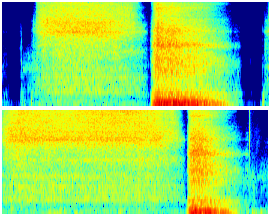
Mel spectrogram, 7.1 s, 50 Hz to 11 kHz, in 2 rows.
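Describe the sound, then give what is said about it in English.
Breathing through an O2 trainer breathing device: two long, harsh, hissing inhalations, each followed by a shorter, lower, rougher exhalation. The breaths are loud, with no talk. “the one that I actually use and that I like the most, and that's the O2 trainer. So I apologize for your ears again. Here's what it sounds like.”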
